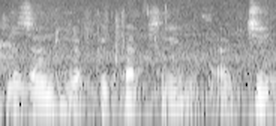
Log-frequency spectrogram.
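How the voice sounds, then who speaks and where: Afrikaans-accented South African man, lowish voice, noisy recording. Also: fairly even intonation, a little fast. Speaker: commentator and interviewer. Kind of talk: casual live commentary.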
